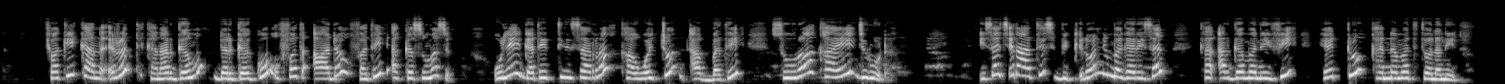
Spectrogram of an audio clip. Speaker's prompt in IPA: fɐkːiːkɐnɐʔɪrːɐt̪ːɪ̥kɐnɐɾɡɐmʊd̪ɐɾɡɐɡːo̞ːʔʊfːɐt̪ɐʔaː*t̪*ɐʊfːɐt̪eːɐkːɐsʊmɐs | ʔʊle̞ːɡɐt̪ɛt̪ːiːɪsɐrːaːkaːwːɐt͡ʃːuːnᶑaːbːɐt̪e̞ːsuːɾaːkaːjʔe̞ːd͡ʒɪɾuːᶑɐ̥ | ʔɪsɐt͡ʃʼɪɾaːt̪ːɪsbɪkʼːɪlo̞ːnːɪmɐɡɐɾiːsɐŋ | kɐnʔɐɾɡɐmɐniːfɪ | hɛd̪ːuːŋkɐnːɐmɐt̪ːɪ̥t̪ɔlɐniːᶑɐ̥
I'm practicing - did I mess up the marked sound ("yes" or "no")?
yes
